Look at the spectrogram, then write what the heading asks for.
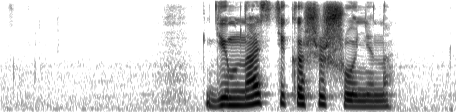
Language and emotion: Russian, neutral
